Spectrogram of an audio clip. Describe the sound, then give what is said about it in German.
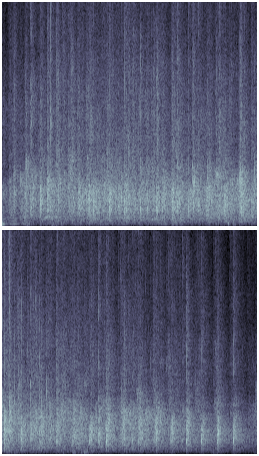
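An audience applauds steadily with dense, crackling claps throughout, the clapping thinning toward the end into more distinct individual claps. “ich glaube, wir dürfen dem Krieg einen Riesenapplaus geben”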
